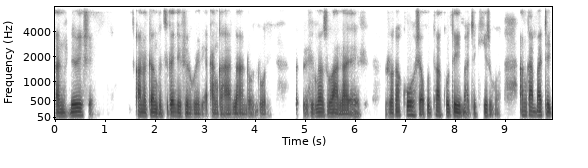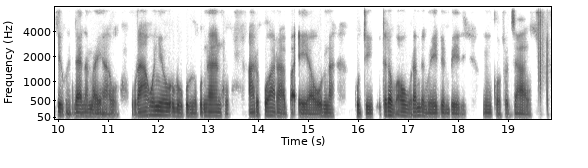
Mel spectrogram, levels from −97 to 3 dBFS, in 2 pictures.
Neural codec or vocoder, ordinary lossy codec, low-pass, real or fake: codec, 24 kHz, 0.9 kbps, WavTokenizer, large speech release; Opus, 24 kbps; 7.2 kHz; fake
